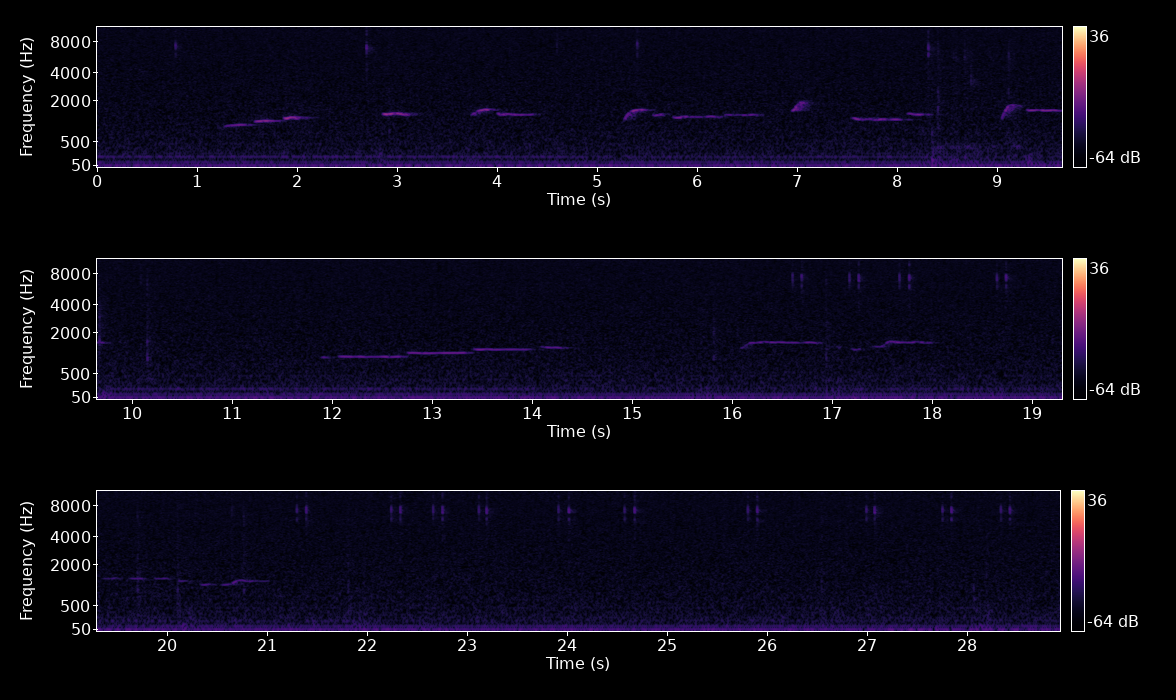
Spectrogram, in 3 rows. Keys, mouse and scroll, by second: 0.7 click, 2.9-5.4 middle drag, 5.4 click, 8.8 ctrl+z, 9.8 shift+middle click, 10.3-12.2 scroll up 2, 15.7 2, 16.6 click, 17.1 shift+click, 17.6 shift+click, 18.6 shift+click, 19.9 scroll up 1, 21.2 click, 22.2 shift+click, 22.6 shift+click, 23.1 shift+click, 23.9 shift+click, 24.5 shift+click, 25.7 shift+click, 26.9 click, 27.7 click, 28.3 shift+click.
